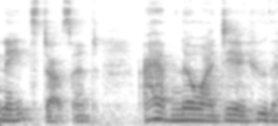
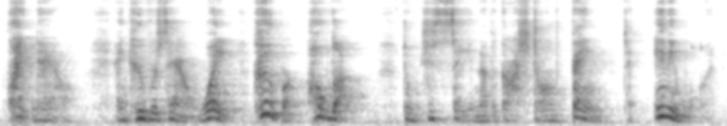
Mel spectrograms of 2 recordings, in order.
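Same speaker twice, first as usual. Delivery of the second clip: louder, furious fatherly orders; angry dad; 7 dB louder than usual. Retold or imitated. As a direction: shout the warning down the phone. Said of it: "he spits".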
